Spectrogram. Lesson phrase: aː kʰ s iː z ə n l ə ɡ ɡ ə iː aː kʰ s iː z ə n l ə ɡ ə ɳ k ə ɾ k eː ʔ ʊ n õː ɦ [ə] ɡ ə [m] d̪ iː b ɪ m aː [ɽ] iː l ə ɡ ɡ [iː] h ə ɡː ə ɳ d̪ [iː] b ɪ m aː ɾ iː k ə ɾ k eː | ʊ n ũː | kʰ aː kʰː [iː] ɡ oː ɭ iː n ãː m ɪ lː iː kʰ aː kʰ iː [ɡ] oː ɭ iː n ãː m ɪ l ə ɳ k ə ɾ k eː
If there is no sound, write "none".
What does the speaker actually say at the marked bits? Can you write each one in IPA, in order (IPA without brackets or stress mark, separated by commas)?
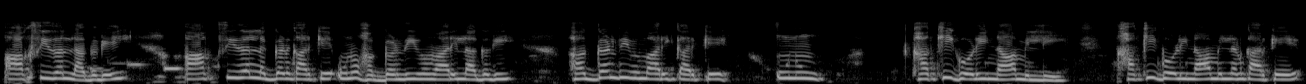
ə, ɳ, ɾ, iː, iː, iː, ɡ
